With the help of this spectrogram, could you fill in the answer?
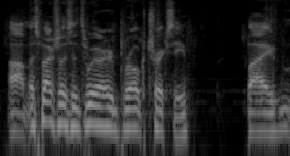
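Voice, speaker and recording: Over music in the background, the speaker talks at a very fast pace with ordinary pitch variation. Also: man. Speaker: software developer live streamer. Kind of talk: live coding stream. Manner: casual, many fillers.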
